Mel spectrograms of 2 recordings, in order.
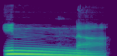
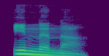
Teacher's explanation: इन ना को हम बोलेंगे इन्ना, उसी नून को खींच देंगे आगे, इन्ना। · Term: तशदीद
